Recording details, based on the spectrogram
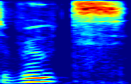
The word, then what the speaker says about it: Ruuts: June 3rd, Roots, pronounced R-U-U-T-S, Roots.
